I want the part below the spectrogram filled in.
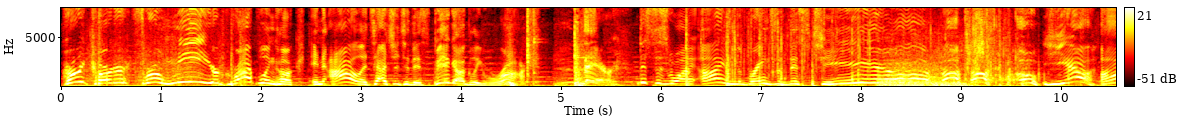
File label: Character Demo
